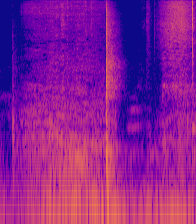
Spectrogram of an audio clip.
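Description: A scoring tool drawn across a sheet of cardstock for a slider box, a few quiet, close rubbing scrapes with a couple of sharp little ticks in a hushed room.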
